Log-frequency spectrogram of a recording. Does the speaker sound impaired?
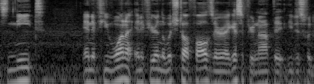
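No.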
